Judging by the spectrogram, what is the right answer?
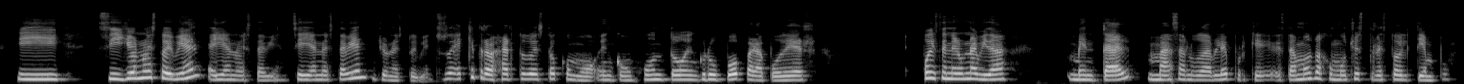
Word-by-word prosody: y 235 -1 +2 0.2
si 250 -3 0
yo 280 +1 +5
no 300 +2 +5
estoy 305 -5 +4
bien, 295 +11 +3
ella 220 +1 0
no 210 -1 -4
está 200 -2 -7
bien, 200 +1 -9
si 230 - -2
ella 215 0 +1
no 215 - -2
está 220 +3 -3
bien, 310 +6 +2
yo 220 -4 -5
no 190 - -4
estoy 180 -1 -9
bien. - - -13
Entonces, 260 +2 -4
hay 250 - -4
que 335 - -4
trabajar 240 -4 +2
todo 245 0 +2
esto 245 +1 -1
como 200 -7 -4
en 210 0 -4
conjunto, 220 +3 -1
en 210 -1 -3
grupo, 235 +1 +3
para 200 -5 +1
poder 195 +2 0 1.2
pues, 290 -1 +4
tener 265 -3 +4
una 255 0 +4
vida 235 +1 +2 0.6
mental 220 - +2
más 220 -1 0
saludable, 215 0 -1
porque 215 -3 -8
estamos 220 +5 0
bajo 265 -3 -1
mucho 215 +2 -2
estrés 225 -4 -6
todo 225 0 0
el 210 0 -7
tiempo. 200 +3 -3
225 Hz, 195 wpm, -21 LUFS, 210-245 Hz, 1.2 s, yo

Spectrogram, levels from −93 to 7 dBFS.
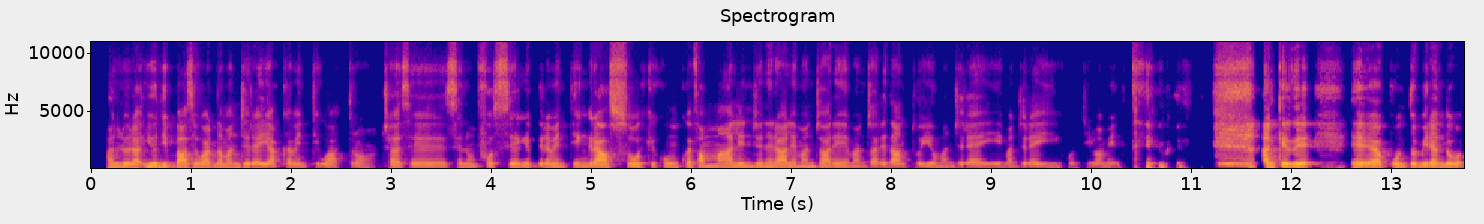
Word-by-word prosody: Allora 155 0 +2
io 215 +3 +4
di 175 -7 +2
base, 160 0 +3
guarda, 140 -1 0
mangerei 145 +1 -1
h 140 0 -1
24 130 -1 -8
cioè, 130 -4 -4
se 130 0 -4
se 135 +4 -5
non 140 0 -8
fosse 155 -1 -3
che 145 - -4
veramente 135 -1 -4
ingrasso 135 -1 +2
e - - -10
che, - - -11
comunque, 125 0 -4
fa 125 - +1
male, 125 0 -1
in 120 - -2
generale, 120 0 0
mangiare 115 0 -3
mangiare 120 +1 -7
tanto, 130 +1 -3
io 115 -4 -5
mangerei 115 +1 -7
mangerei 120 - -9
continuamente, - - -13 0.3
qui - - -15 0.7
anche 465 -1 +7
se 485 +2 +8 0.4
ehm, 135 -2 +6
appunto, 135 -1 +2
mi 135 - +1
rendo 135 +1 +3
130 Hz, 160 wpm, -21 LUFS, 120-140 Hz, 0.7 s, se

